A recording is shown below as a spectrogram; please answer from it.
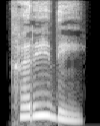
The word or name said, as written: ಕ್ರಿತ್ತಿ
